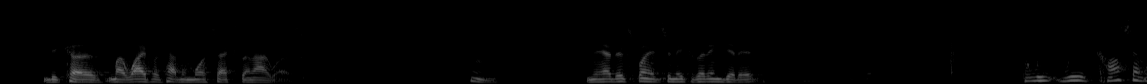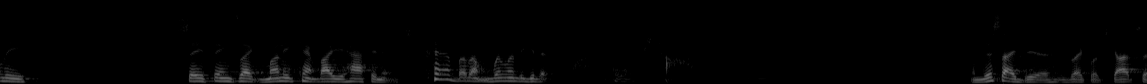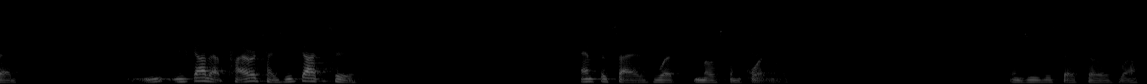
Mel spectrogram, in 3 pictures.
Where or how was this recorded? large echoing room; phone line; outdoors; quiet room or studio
large echoing room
